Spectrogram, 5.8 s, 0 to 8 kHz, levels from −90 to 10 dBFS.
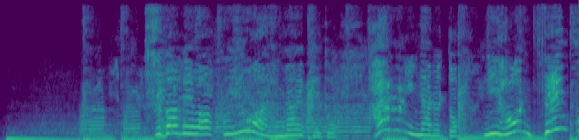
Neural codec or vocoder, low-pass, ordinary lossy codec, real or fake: codec, 16 kHz, 8 kbps, FreqCodec, smaller model; none; none; fake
